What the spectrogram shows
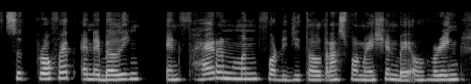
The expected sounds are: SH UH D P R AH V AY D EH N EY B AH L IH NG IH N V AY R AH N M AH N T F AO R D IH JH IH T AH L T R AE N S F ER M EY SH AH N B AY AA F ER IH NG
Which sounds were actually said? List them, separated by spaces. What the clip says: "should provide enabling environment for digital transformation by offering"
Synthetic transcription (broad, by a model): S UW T P R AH F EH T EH N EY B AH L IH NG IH N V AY R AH N M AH N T F AO R D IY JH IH T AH L T R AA N S F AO M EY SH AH N B AY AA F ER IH NG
